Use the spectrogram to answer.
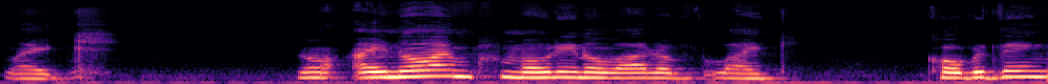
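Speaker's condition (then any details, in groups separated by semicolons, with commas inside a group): Cerebral palsy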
